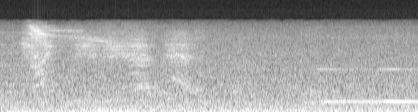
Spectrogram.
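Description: Near silence: faint playback of a song's quiet intro with an echo effect applied. It carries a few faint falling sweeps in the first two seconds and a faint steady tone from about three seconds in.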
